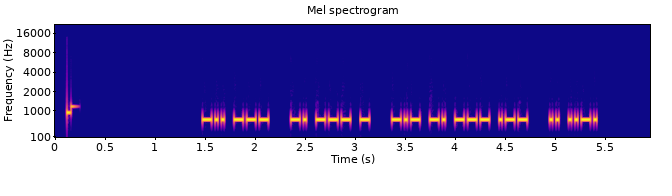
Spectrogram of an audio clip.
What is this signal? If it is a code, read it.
Morse code, heard as a keyed tone, about 38 wpm, 700 Hz. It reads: DO NOT KNOW IF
